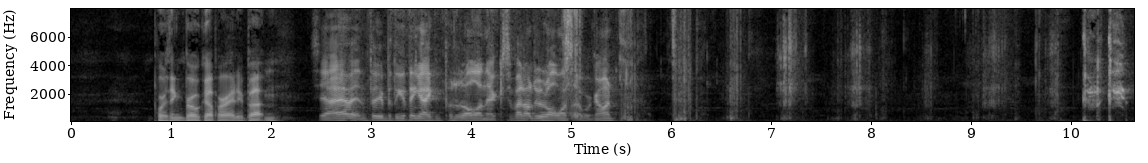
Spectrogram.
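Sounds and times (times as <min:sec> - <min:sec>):
speech: 0:00.8 - 0:05.8
crunchy dry chip being chewed: 0:04.9 - 0:10.2.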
